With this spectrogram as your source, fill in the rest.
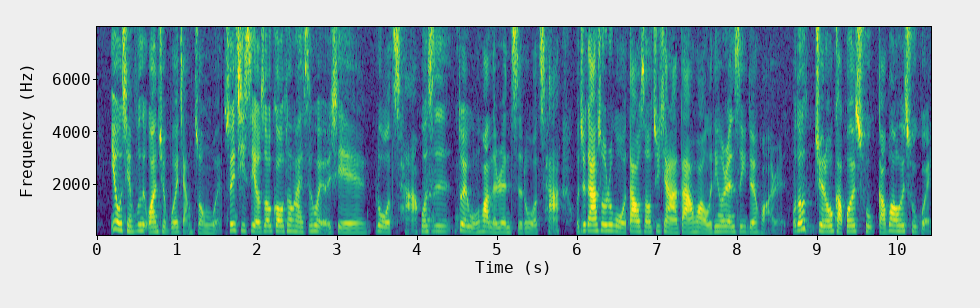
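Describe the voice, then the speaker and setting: A woman at a medium pitch races along at a very fast pace with hardly any pauses and fairly even intonation. The recording is very clean, the background silent. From Taiwan, Taichung. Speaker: headhunter and co-founder of women's academy. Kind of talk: interview.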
